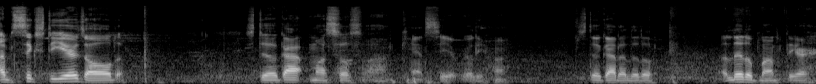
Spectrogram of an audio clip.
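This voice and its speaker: A man with an American accent speaks at a fairly slow pace, in a fairly low pitch, with ordinary pitch variation. His loudness swings widely, long pauses come often, and music plays in the background. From Southern California. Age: 60s. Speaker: live streamer. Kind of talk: casual livestream chat. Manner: halting, many fillers.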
